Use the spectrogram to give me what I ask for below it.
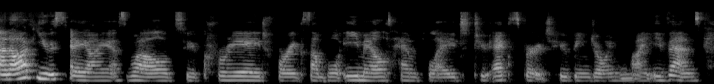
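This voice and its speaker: A woman with a Finnish accent, fairly slow in pace, with ordinary pitch variation. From Finland. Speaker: leadership coach. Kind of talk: live webinar talk. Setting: livestream. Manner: casual, with many fillers.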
